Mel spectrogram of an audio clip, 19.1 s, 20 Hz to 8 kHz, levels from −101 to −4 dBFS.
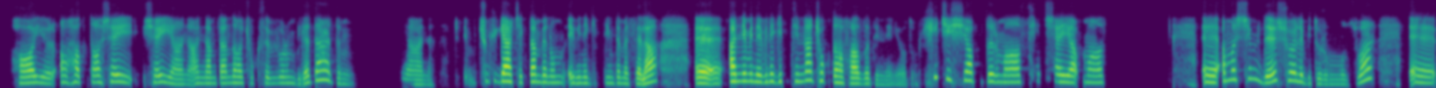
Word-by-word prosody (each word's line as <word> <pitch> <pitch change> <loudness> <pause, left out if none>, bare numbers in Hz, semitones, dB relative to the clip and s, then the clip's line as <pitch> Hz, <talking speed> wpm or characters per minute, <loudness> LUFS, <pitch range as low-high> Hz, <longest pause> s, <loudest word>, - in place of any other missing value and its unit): Hayır, 200 -2 0
aaa, 220 -1 -5
hatta, 225 0 -1
şey, 240 -1 -1 0.2
şey, 225 0 -2
yani, 165 -5 -5
annemden 190 +1 -4
daha 205 -1 -1
çok 190 -1 -17
seviyorum 195 0 -8
bile 190 +6 -2
derdim, 210 - -2 0.6
yani. 155 -3 -10 0.4
Ç - - -16
çünkü 265 +1 -8
gerçekten 245 -1 +6
ben 230 -2 0
onun 210 -1 -7
evine 200 0 -3
gittiğimde 195 +2 -10
mesela, 185 +6 +3 0.5
ııı, 185 -2 +7
annemin 255 0 +6
evine 235 +1 +1
gittiğimden 255 +3 -1
çok 275 -4 -4
daha 215 -2 +3
fazla 185 -2 +1
dinleniyordum. 150 -3 -17
Hiç 390 -3 -4
iş 310 -2 -1
yaptırmaz, 230 -4 +1 0.2
hiç 250 - -22
şey 240 -2 +1
yapmaz, 220 0 0 1.3
ııı, 220 -1 +4
ama 305 +4 +1
şimdi 275 -9 +1
şöyle 275 -8 -1
bir 190 - -12
durumumuz 160 -2 -13
var. 300 - +3 0.5
Eee, 205 -2 -1
215 Hz, 135 wpm, -24 LUFS, 190-250 Hz, 1.3 s, ııı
